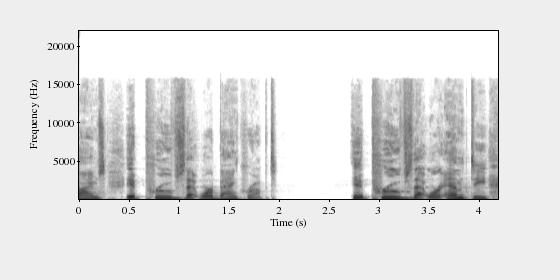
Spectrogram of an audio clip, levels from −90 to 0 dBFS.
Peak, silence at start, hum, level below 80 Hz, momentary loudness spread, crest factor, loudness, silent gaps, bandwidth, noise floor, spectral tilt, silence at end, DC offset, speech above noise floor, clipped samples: -10 dBFS; 0 s; none; -68 dBFS; 12 LU; 18 dB; -26 LUFS; none; 16 kHz; -84 dBFS; -5 dB/octave; 0 s; under 0.1%; 58 dB; under 0.1%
